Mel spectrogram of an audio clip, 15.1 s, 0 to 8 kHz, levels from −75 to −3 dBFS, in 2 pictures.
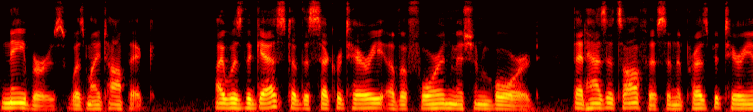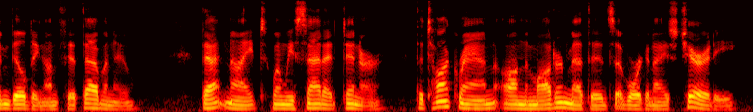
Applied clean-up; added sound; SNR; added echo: none; none; none; none.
